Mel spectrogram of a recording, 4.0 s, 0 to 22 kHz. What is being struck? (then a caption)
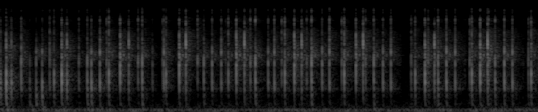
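Cardboard makeup palette. Long acrylic nails tap rapidly on a hollow black matte cardboard eyeshadow palette held up in both hands. Around 25 quick, dry, bright clicks follow one another with almost no ring, and the sound is mostly high-pitched.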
